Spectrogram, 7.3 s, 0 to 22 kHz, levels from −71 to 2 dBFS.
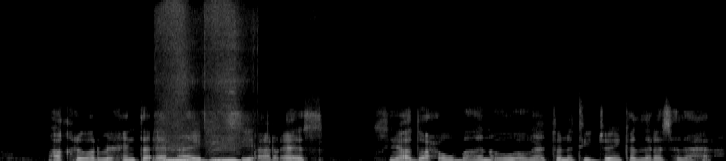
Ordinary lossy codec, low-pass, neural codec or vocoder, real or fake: none; none; codec, 44.1 kHz, 7.8 kbps, DAC; fake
